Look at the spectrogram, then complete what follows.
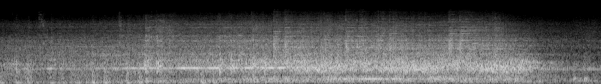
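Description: A Kintetsu electric train running past on the line, its rolling noise swelling and then dropping away about five seconds in.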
